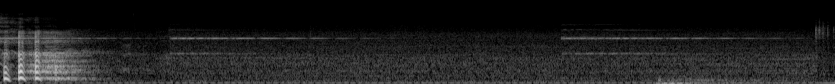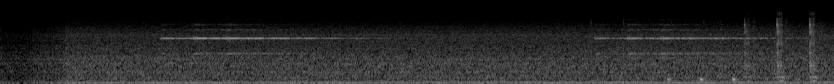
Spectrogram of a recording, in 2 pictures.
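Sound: phone alarm ringing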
